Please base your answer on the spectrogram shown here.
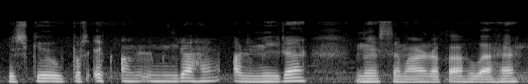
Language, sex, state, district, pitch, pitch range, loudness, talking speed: Hindi, male, Bihar, Patna, 140 Hz, 130-150 Hz, -18 LUFS, 125 wpm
